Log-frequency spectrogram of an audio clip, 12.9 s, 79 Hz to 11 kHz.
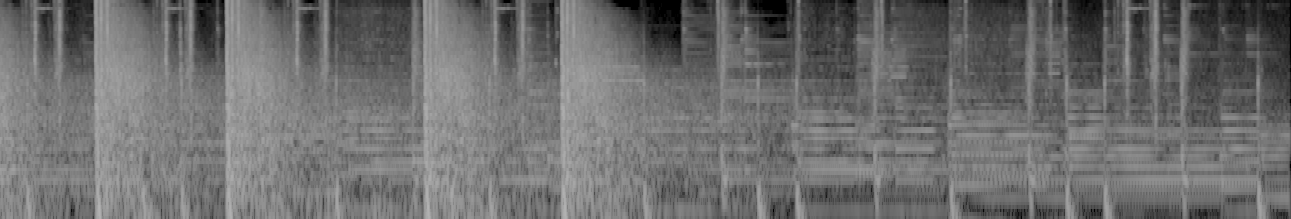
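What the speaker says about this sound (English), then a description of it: "this actually uses the vanilla sounds for the lever action rifle" Lever-action Winchester rifle firing in Fallout 4, several loud sharp shots spaced a second or so apart, each followed by a ringing tail, then quicker mechanical clicks and clacks of the lever cycling.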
